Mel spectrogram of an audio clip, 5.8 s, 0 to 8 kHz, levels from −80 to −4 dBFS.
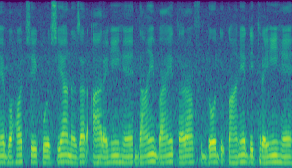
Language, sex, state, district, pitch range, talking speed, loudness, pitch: Hindi, male, Maharashtra, Dhule, 105-115 Hz, 165 wpm, -17 LUFS, 110 Hz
